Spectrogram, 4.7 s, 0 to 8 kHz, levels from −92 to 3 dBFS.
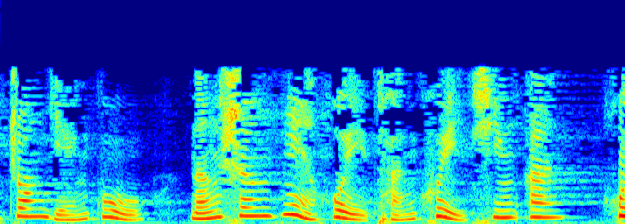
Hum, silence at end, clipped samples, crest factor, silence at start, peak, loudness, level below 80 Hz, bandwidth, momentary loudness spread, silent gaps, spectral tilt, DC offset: none; 0 s; under 0.1%; 16 dB; 0.05 s; 0 dBFS; -17 LUFS; -44 dBFS; 5.8 kHz; 8 LU; none; -10.5 dB/octave; under 0.1%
